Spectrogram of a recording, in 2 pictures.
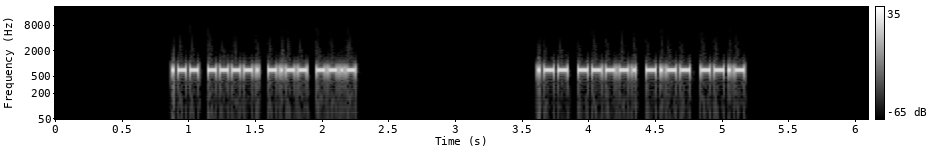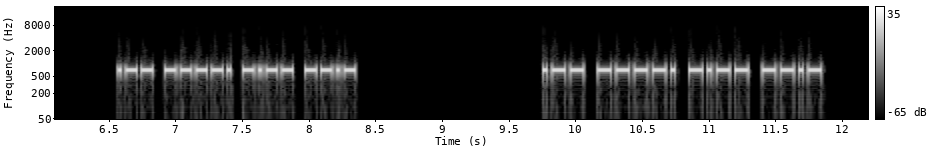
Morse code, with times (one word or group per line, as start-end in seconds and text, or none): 0.9-2.2 W9YQ
3.6-5.2 W9YQ
6.6-8.3 W9YQ
9.7-11.8 W9YQ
